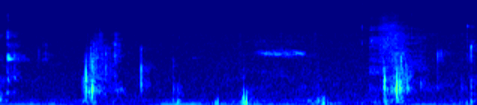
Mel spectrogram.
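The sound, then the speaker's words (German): A person drinks a beverage, with soft sips, swallowing sounds and small mouth clicks, all quiet and close, in a few separate bursts. “So, bin heute irgendwie sehr durstig, wenn ich so viel rede. Jetzt muss ich noch mal was trinken.”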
